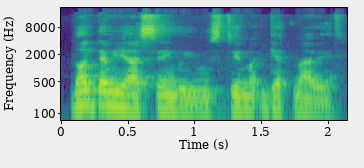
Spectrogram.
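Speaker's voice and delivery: ordinary delivery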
